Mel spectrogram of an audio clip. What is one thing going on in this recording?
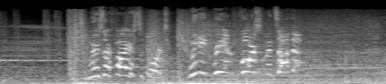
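A woman shouts urgently over a radio.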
